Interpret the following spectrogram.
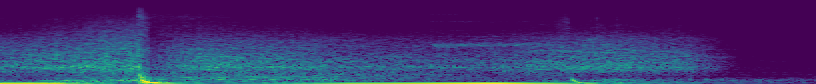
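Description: Logo sting sound design: a deep, steady low rumble under a noisy whoosh, with a sharp hit and a falling boom about three-quarters of a second in, and another falling boom near three seconds. The whole sting fades out near the end.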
